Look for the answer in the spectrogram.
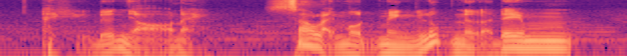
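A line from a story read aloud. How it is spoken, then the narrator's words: Muttering. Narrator (Vietnamese): lẩm bẩm trong miệng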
